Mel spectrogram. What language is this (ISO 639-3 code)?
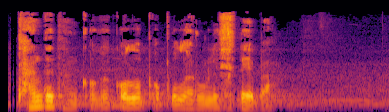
kat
